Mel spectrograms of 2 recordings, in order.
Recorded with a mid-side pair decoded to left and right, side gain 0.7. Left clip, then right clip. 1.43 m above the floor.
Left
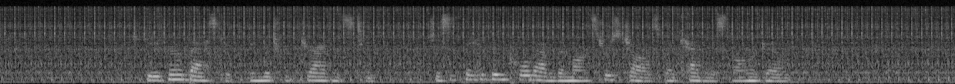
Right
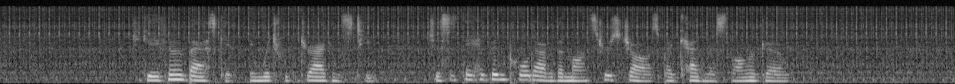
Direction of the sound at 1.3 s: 40° right.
